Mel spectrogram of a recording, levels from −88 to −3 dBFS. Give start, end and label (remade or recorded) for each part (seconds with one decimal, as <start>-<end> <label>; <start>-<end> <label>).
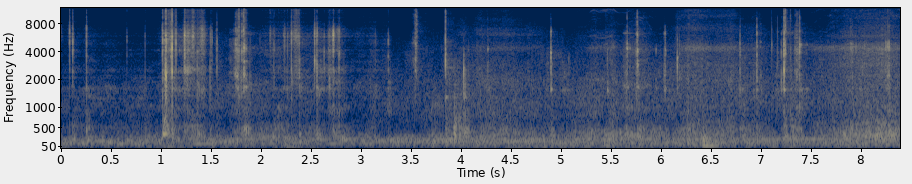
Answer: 0.0-1.5 remade; 1.5-2.0 recorded; 2.0-3.3 remade; 3.3-8.4 recorded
